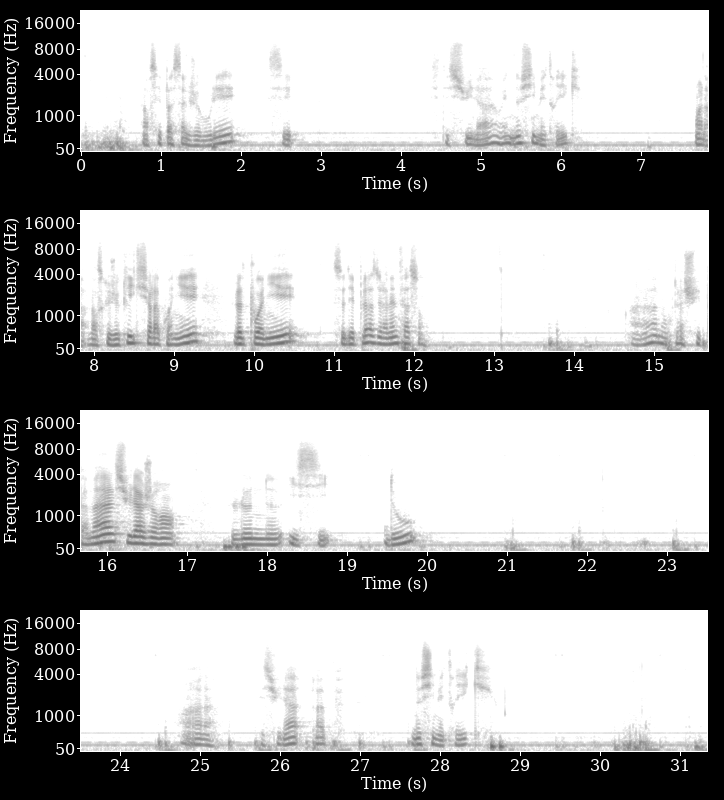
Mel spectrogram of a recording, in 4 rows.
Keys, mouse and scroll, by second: 0.5 ctrl+z, 1.3 click, 5.5 click, 7.2-14.2 drag, 16.7 click, 19.3 click, 21.1 ctrl+click, 23.5-25.1 ctrl+drag, 26.0 ctrl+click, 27.4 click, 29.6 click, 30.6 ctrl+z, 30.9 ctrl+click.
